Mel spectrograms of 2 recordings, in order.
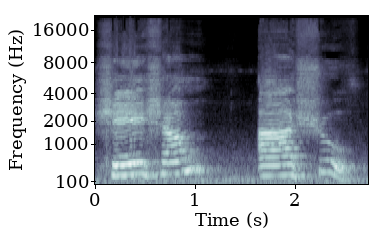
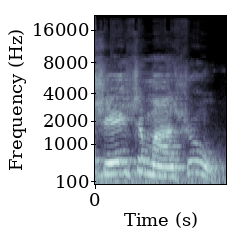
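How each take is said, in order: First: The two words are said separately. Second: The final m runs into the next word.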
